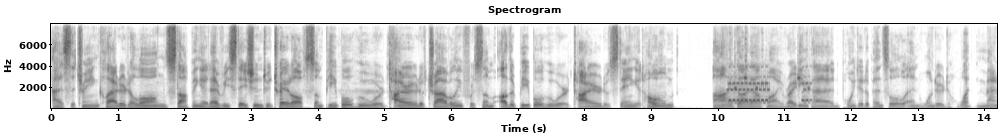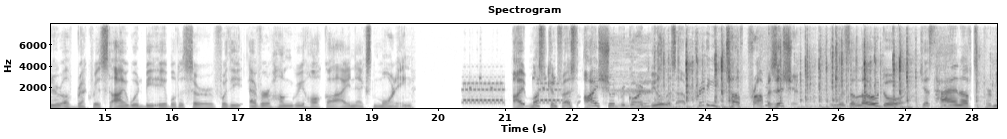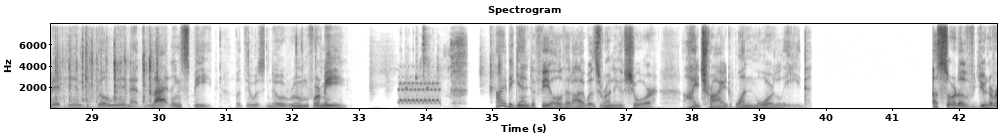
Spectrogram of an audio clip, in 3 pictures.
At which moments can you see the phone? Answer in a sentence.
The phone can be heard from 10.1 to 11.4 s, from 20.4 to 21.9 s and from 33.5 to 34.2 s.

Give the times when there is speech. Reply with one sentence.
You can hear the speech from 0.0 to 19.6 s, from 21.1 to 32.8 s, from 35.0 to 39.8 s and from 41.6 to 42.5 s.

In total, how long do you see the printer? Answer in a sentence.
The printer can't be heard in this clip.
